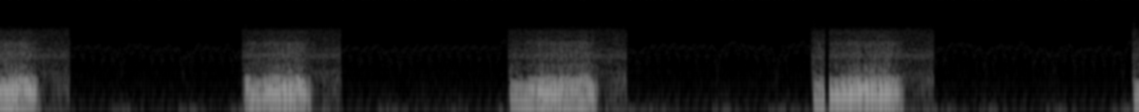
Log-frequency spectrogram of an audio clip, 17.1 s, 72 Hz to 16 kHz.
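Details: Snoring over Xbox Live voice chat: loud, rough snores about every four seconds, roughly 14 a minute, with quiet breathing between; ordinary snoring.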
